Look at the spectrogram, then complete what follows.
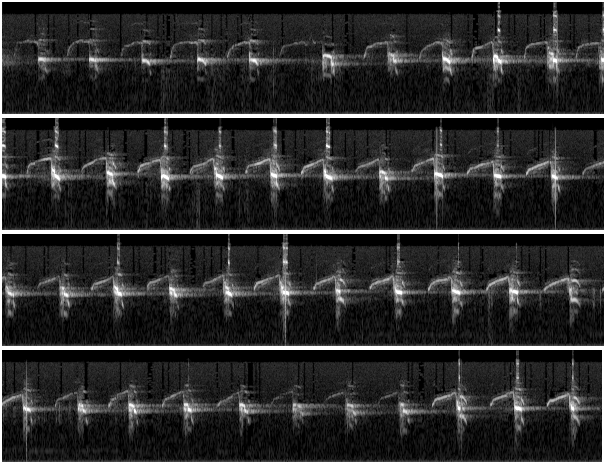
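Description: Lesser spotted eagle calling over and over, a short high call about one and a half times a second, getting louder a few seconds in.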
